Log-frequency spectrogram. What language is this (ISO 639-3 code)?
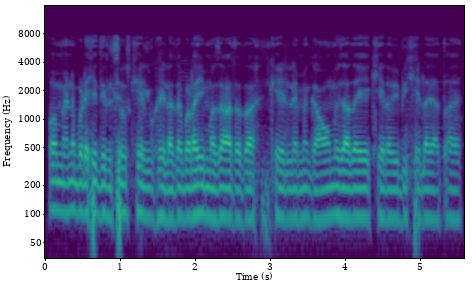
urd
